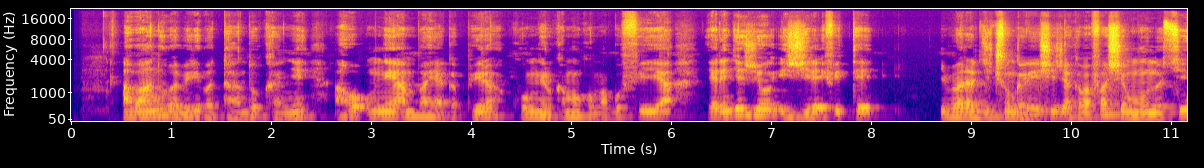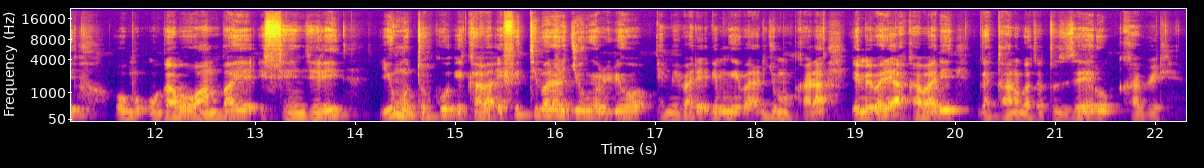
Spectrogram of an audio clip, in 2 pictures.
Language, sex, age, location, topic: Kinyarwanda, female, 18-24, Kigali, health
